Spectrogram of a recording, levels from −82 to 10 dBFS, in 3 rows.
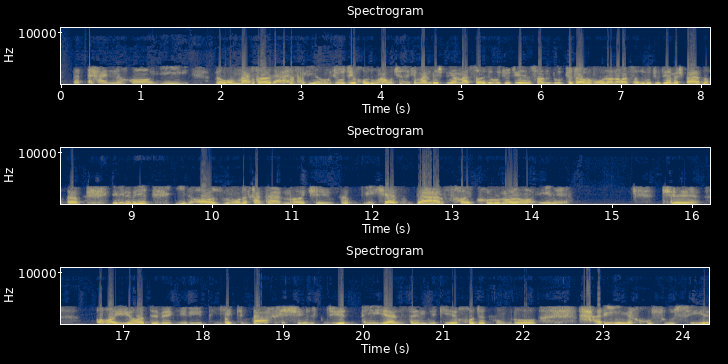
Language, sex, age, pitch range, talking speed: Persian, male, 50-69, 150-255 Hz, 125 wpm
